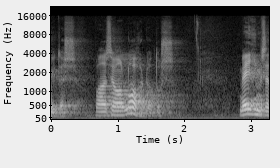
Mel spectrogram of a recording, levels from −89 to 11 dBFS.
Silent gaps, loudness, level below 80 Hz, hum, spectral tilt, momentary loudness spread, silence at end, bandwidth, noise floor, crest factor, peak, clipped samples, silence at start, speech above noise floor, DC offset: none; -18 LUFS; -52 dBFS; none; -4 dB/octave; 15 LU; 0 s; 16 kHz; -48 dBFS; 20 dB; 0 dBFS; under 0.1%; 0 s; 30 dB; under 0.1%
